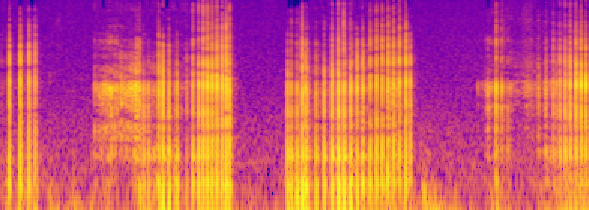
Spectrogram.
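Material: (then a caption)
Cardboard. Long nails quickly tap and scratch the car page of a cardboard board book held angled and partly closed. Rapid, dry clicking taps mix with papery scratching in several bursts separated by brief quiet gaps.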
